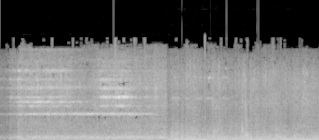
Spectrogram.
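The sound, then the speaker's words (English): A train pulling into a station, with a loud steady rumble of wheels on rails, thin high squealing tones in the first half and a low droning hum coming in later. “Leo and Rhino run onto the platform just as their train pulls in”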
